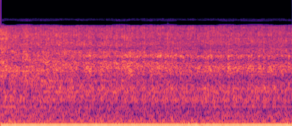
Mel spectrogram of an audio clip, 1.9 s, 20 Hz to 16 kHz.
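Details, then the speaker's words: Mercedes 240D diesel with white smoke, idle set as low as it will go: heavy steady clatter held at fast idle that never settles lower; high idle, cause unconfirmed. "she idles down about like that and uh as far as low as I can get her the idle"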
